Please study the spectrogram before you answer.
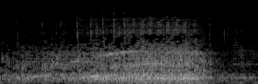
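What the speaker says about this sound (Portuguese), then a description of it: "vou lá na máquina e vou fazer essa costurinha em toda a extensão do meu babado" A sewing machine running one continuous stretch of stitching along a fabric ruffle for a festival skirt, a steady close mechanical hum that swells slightly midway and then eases off near the end, with no voices.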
